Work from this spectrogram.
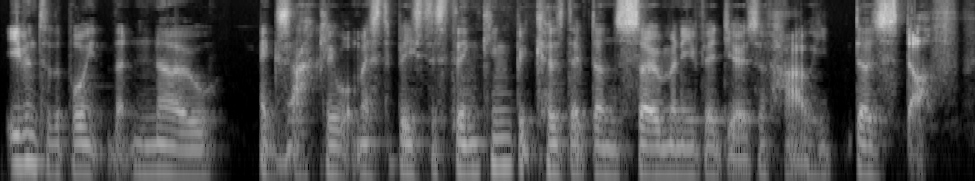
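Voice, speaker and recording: A man's voice: fairly low pitch, steady tone, moderate pace, gravelly, few pauses, a bit bright. A man co-hosting a podcast in casual chat, chiming in with short remarks. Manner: brief agreeing interjections. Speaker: podcast co-host.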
